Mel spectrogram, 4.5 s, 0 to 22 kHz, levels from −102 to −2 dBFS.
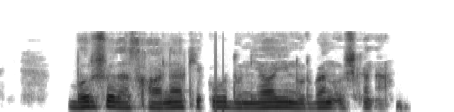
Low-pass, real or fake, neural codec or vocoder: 7.2 kHz; real; none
